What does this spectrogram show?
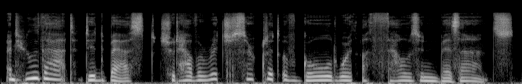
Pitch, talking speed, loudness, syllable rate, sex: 185 Hz, 185 wpm, -21 LUFS, 3.9 syllables/s, female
